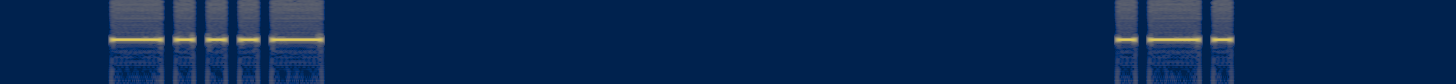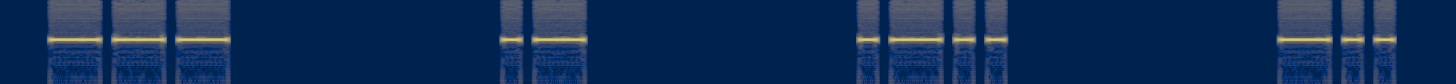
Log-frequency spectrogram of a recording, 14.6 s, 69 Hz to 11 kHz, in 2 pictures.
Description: Morse code, heard as a keyed tone, about 15 wpm, spaced as for 5 wpm, 1000 Hz. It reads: <BT> ROALD
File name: qotdfiles / 5wpm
